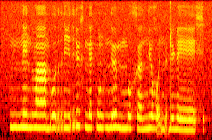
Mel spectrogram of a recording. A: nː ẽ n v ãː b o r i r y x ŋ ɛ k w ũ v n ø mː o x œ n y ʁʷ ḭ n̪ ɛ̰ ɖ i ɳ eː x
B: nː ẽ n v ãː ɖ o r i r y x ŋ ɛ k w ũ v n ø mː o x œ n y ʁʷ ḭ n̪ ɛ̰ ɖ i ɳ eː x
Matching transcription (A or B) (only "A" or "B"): A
